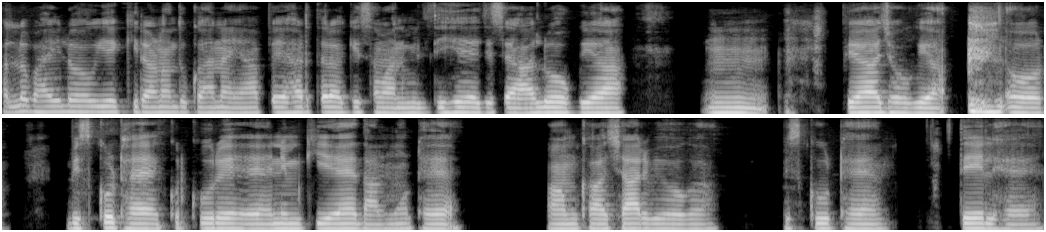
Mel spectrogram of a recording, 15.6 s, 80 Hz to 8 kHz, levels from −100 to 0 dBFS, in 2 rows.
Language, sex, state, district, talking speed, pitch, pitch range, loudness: Hindi, male, Bihar, Jamui, 140 wpm, 130 Hz, 125-135 Hz, -20 LUFS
